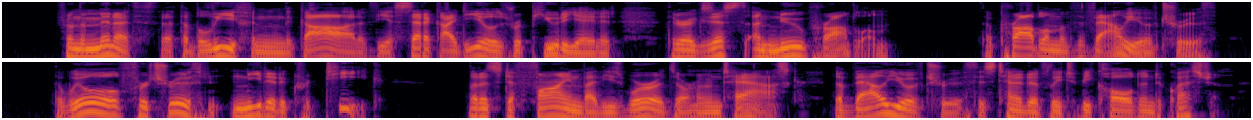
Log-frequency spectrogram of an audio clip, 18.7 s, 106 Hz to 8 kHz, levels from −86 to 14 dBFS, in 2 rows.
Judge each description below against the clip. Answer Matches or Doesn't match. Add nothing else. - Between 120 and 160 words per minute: Doesn't match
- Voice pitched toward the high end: Doesn't match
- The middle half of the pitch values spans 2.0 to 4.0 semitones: Doesn't match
